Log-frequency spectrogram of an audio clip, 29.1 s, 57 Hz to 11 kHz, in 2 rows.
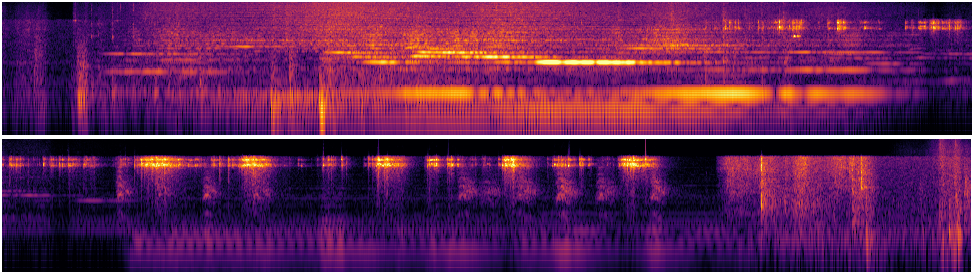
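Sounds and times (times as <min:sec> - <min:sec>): droning tones: 0:01.4 - 0:24.8
low sustained chord: 0:01.4 - 0:27.1
high rattling buzz: 0:01.8 - 0:24.5.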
